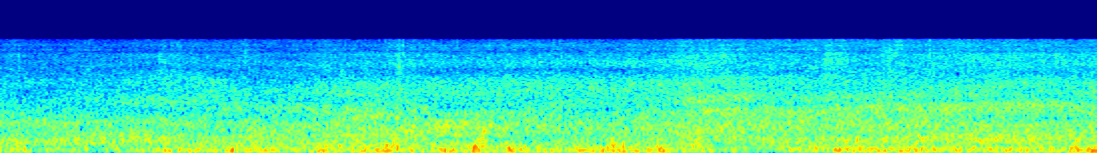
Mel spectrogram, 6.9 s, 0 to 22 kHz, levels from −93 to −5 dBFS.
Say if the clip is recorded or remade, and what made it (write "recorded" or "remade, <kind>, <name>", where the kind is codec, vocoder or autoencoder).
recorded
